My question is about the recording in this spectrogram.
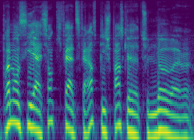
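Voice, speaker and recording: A man hosting a casual interview, speaking haltingly with frequent restarts. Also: mid-range voice, lively intonation, fairly bright tone, dry recording. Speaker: host.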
